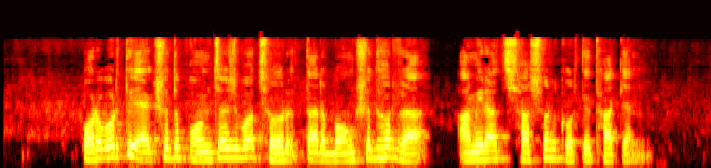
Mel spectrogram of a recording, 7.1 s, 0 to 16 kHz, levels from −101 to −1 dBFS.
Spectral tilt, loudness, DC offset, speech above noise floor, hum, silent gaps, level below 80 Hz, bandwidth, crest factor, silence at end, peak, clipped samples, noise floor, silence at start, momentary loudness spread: -4 dB/octave; -19 LUFS; under 0.1%; 47 dB; none; none; -60 dBFS; 7.8 kHz; 16 dB; 0.65 s; -4 dBFS; under 0.1%; -65 dBFS; 0.85 s; 6 LU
